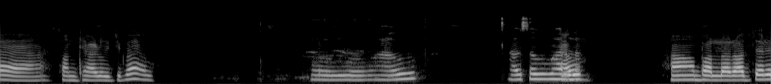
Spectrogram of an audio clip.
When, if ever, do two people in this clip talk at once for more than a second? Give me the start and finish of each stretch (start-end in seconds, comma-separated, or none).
none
